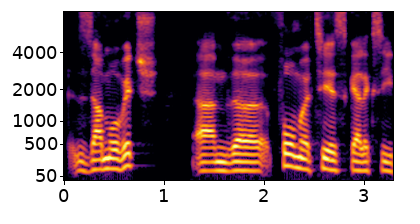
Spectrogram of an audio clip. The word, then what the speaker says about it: Zajmovic: A lot of people say Zajovich, but it's Zamovich, right?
